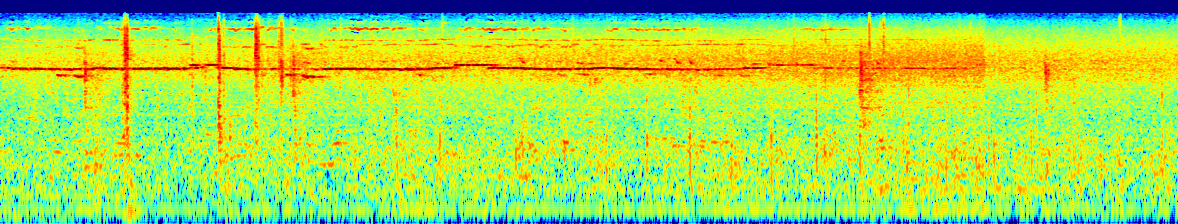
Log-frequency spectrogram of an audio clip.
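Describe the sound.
A train stands in a railway station, its wheels squealing sharply above a steady rumble. Scattered metallic clicks and clacks break in now and then.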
